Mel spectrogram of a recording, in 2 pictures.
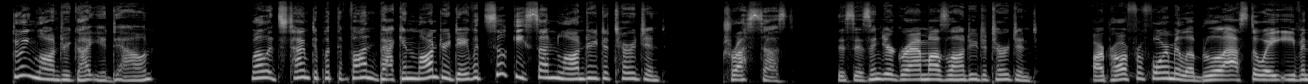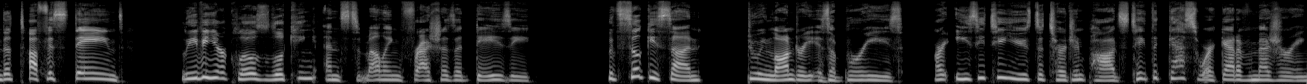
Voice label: Television Ad Attention grabbing and Humourous no fx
